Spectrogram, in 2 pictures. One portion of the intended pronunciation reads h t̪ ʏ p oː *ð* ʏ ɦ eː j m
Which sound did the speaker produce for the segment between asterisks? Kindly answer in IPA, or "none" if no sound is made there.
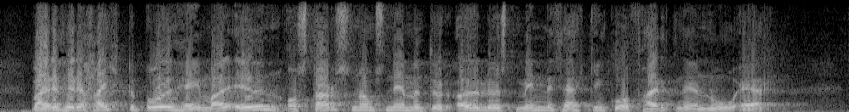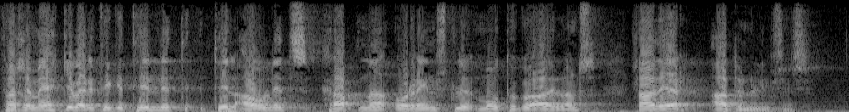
ð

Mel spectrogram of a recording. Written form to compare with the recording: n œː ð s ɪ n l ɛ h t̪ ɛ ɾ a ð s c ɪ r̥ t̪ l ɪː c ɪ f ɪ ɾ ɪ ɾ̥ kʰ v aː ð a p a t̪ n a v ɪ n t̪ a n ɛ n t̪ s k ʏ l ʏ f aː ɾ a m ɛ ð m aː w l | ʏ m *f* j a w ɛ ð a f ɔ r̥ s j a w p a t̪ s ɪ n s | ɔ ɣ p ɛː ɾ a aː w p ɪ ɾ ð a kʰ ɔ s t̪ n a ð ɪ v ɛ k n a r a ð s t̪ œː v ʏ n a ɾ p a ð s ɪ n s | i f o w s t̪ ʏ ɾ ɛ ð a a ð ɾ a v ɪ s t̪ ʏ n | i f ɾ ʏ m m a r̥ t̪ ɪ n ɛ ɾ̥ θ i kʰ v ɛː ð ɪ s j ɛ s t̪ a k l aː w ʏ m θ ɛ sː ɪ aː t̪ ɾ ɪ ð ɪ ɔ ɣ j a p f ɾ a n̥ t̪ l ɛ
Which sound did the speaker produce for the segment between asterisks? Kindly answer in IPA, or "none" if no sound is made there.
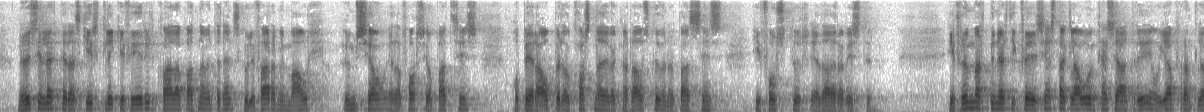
s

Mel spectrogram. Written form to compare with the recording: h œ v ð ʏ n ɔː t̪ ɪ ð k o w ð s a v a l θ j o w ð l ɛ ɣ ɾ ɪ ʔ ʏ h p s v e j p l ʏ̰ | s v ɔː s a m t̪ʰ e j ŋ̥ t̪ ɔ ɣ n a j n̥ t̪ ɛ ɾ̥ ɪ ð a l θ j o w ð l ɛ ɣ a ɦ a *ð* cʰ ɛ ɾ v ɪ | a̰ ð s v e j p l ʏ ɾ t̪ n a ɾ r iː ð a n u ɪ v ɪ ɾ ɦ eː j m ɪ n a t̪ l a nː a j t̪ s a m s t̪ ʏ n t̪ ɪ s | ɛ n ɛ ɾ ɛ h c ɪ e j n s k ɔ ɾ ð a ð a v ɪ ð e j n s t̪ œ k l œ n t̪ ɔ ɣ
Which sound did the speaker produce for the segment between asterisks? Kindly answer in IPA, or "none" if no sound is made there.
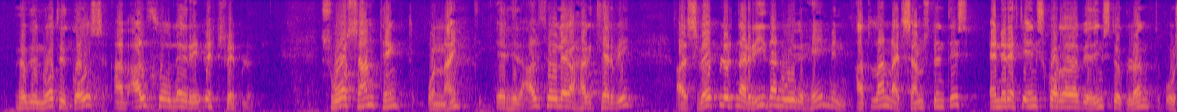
ɣ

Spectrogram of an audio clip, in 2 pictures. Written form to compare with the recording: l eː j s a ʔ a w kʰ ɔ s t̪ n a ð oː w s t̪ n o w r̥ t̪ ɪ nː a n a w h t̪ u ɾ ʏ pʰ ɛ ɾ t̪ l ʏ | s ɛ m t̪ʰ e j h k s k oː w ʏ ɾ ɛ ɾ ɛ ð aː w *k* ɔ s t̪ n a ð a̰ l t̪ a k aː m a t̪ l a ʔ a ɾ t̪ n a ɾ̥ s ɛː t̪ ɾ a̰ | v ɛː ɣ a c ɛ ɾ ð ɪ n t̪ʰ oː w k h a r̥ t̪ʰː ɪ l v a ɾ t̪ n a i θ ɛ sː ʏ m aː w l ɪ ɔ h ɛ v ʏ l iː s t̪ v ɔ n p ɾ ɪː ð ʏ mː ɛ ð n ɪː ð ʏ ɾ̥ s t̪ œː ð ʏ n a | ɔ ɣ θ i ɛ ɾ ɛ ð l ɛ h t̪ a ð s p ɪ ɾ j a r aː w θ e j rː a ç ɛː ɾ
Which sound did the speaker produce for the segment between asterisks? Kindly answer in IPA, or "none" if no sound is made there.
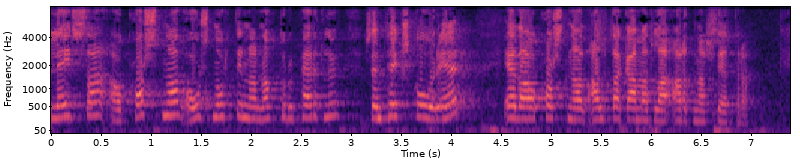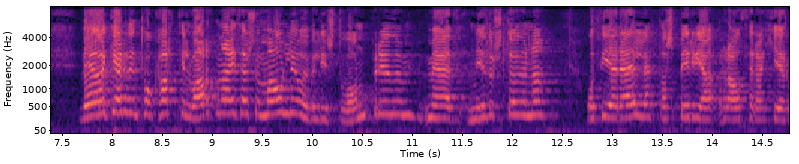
kʰ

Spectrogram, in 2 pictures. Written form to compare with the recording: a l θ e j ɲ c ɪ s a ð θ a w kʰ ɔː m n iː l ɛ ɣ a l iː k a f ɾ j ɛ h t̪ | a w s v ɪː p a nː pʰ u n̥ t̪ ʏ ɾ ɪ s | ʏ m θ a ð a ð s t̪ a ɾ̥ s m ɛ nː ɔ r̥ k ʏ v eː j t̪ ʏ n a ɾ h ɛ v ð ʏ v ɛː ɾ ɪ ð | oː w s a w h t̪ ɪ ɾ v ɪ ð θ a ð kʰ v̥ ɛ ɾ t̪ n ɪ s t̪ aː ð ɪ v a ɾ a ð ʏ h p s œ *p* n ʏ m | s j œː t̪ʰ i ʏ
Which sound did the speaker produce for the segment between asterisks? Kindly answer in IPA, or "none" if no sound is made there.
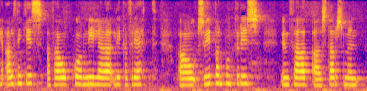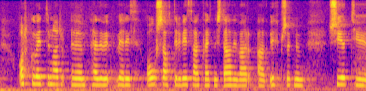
k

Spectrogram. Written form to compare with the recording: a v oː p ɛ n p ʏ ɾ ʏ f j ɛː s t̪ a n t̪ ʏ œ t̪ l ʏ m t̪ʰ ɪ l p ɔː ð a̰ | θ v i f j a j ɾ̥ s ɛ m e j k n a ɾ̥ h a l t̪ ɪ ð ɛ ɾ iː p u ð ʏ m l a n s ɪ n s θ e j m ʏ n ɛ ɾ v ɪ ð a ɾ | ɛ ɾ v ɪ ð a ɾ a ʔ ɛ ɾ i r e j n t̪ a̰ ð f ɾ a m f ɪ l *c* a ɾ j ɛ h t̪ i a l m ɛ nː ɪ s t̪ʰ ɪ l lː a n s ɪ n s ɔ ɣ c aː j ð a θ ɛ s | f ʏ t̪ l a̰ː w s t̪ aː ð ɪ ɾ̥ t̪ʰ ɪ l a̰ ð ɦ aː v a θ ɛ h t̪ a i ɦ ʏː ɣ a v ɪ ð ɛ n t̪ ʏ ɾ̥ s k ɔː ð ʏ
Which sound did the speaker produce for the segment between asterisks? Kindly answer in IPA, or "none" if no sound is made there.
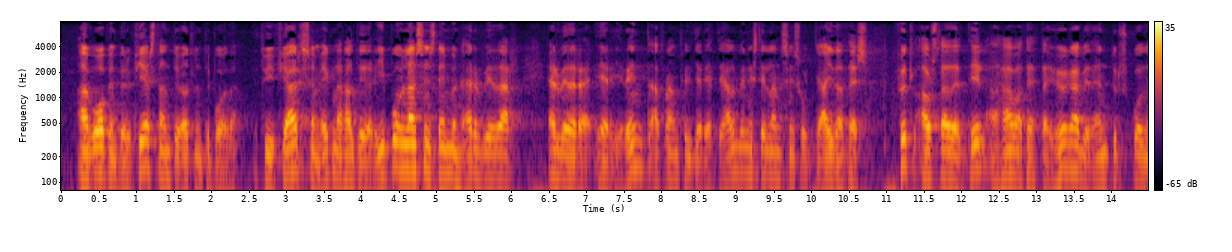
c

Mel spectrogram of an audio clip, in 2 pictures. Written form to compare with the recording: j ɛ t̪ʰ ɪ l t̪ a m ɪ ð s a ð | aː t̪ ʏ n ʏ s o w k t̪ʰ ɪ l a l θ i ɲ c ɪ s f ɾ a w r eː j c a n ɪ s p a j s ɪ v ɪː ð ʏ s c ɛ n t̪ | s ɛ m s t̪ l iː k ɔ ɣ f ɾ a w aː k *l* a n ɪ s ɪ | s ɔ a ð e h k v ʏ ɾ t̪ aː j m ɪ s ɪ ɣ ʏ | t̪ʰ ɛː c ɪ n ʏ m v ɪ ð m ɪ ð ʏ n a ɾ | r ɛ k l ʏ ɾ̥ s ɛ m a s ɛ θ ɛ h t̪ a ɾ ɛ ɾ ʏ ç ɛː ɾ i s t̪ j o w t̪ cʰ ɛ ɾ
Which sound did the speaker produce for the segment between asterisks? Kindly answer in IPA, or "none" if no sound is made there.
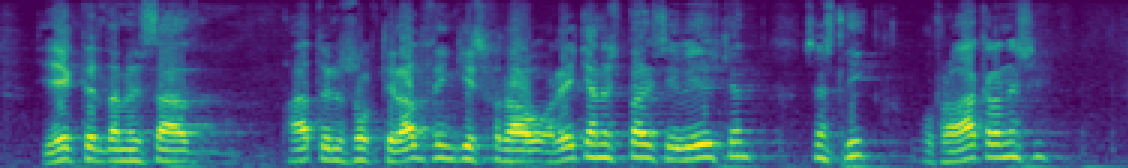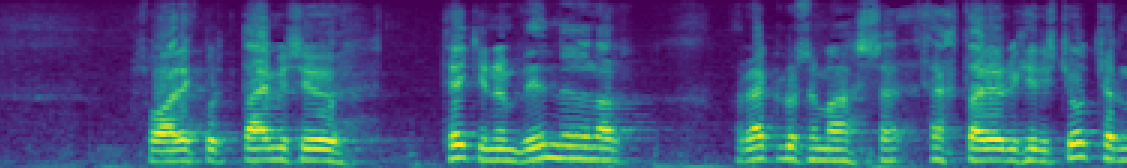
ɾ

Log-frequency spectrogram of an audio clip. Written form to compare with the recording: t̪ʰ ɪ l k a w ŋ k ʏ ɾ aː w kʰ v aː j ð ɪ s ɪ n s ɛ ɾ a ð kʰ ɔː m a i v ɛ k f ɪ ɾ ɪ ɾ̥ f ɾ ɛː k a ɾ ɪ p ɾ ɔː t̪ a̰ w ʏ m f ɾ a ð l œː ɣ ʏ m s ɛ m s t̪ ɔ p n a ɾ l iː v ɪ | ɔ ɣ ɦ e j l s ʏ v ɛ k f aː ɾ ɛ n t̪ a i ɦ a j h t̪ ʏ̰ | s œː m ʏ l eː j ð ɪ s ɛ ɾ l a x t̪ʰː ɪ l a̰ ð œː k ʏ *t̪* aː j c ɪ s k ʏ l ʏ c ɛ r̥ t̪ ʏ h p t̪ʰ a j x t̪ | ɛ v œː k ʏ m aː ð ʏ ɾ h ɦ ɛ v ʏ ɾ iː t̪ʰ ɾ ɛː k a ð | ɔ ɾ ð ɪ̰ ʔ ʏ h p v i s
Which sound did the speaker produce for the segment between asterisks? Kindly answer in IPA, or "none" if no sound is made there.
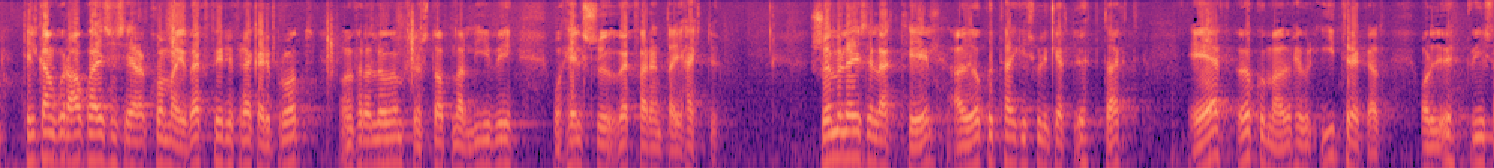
t̪ʰ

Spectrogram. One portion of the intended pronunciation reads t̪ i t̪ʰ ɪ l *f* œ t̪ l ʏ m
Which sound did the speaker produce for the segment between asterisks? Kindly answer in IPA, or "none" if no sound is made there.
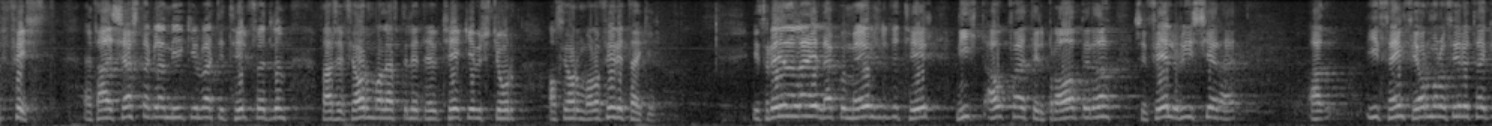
f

